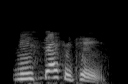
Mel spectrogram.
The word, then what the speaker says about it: necessity: 注意第一个字母 E 的读音是短的 E，而第二个字母 E 在这里则变成了 E，正好和 necessary 里的读音相反，中音也跑到了第二个音节 necessity。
